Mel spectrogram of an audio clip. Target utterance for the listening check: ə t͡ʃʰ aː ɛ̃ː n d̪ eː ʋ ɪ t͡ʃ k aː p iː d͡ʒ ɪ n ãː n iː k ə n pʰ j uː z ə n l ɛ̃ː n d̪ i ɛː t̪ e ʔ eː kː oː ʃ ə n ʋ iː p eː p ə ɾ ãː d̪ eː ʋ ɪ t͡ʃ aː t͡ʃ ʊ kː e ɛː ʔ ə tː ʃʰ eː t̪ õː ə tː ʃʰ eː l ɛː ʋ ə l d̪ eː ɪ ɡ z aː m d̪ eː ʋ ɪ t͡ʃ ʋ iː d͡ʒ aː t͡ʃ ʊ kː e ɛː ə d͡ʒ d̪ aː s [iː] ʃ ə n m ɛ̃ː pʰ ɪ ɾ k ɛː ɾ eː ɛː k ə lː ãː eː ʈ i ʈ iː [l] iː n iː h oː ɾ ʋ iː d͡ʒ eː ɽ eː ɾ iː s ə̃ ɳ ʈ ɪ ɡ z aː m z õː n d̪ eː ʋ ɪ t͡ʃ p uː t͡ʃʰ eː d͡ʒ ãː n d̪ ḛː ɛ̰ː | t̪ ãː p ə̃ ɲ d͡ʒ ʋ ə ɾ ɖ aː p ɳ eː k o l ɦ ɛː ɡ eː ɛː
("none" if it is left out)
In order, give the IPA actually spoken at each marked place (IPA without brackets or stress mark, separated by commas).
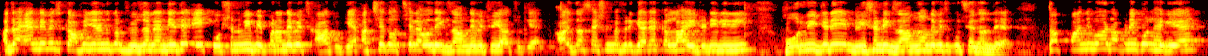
ɛː, l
